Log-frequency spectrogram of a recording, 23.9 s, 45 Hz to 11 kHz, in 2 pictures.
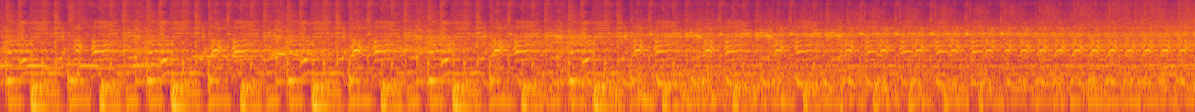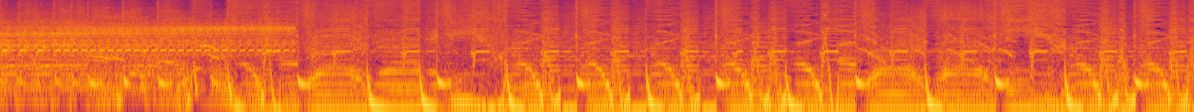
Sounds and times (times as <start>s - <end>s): Dubstep: 0.0s - 23.8s.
